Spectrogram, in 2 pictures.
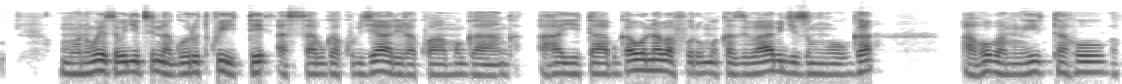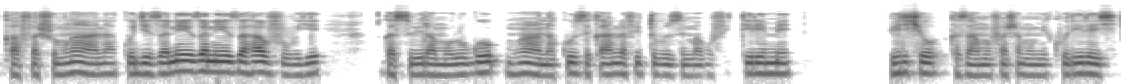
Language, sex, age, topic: Kinyarwanda, male, 18-24, health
